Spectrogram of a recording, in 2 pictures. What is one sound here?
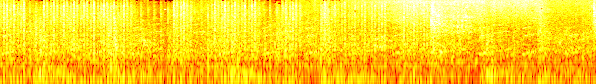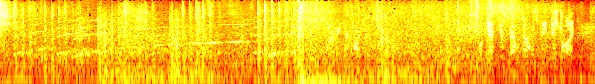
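An explosion booms in the distance.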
